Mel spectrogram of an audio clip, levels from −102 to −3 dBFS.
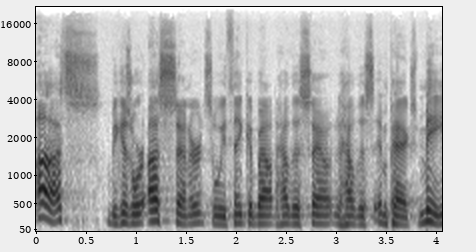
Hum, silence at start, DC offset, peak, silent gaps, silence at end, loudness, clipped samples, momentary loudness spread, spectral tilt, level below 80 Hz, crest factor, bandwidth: none; 0 s; under 0.1%; -6 dBFS; none; 0 s; -25 LUFS; under 0.1%; 8 LU; -4.5 dB/octave; -76 dBFS; 18 dB; 19.5 kHz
